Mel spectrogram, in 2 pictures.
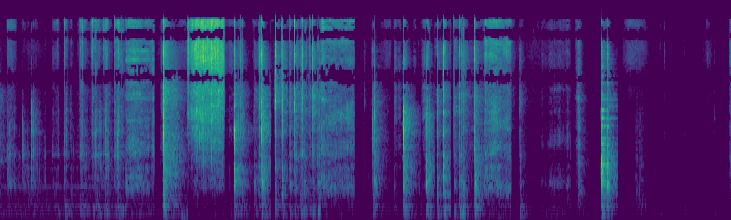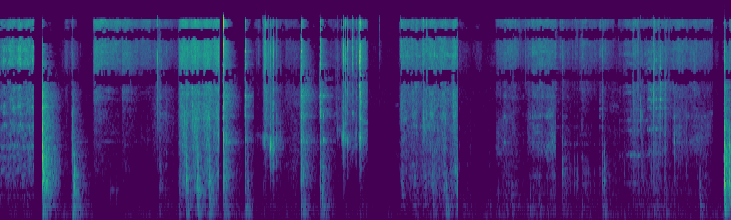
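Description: Kitchen prep sounds in short edited clips: a knife, bowls and utensils knocking on a wooden worktop and ingredients tipped into a bowl for cookie dough. Irregular knocks and clatter, with brief silent gaps between clips.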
